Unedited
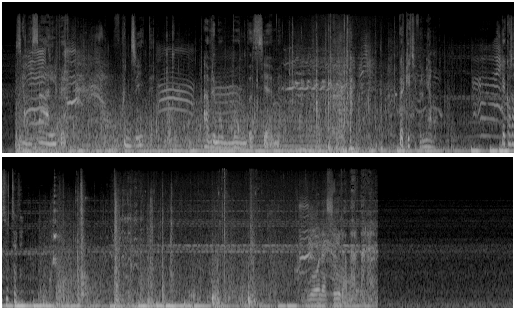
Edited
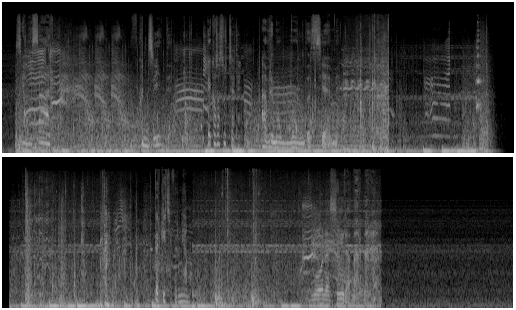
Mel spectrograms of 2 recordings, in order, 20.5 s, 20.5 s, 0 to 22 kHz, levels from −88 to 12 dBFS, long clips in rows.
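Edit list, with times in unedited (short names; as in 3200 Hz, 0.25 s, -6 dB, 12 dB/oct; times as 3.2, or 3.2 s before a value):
0.96–1.27 cut
1.83–2.16 loop, 3 plays
5.67–5.95 cut
6.86–8.7 move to 13.98
9.92–10.73 move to 3.68
11.47–12.16 fade out exponential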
